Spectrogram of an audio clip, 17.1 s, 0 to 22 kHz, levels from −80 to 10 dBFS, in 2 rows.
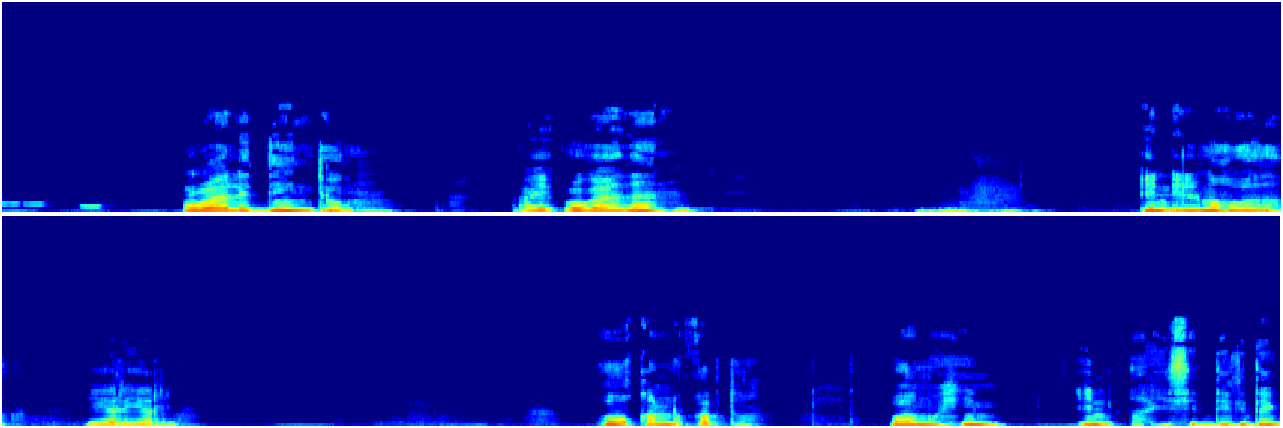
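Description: A speech recording that sounds dull and gurgly from start to finish, with a granular roughness clinging to every syllable. The likely cause is MP2 compression at a low bitrate, consistent with about 48 kbps. Layer II divides the spectrum into 32 sub-bands, and with so few bits the upper ones are dropped while the rest are coarsely quantised. A spectrogram shows a hard ceiling at 11.3 kHz, with blocky, flickering patches in the bands beneath it.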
